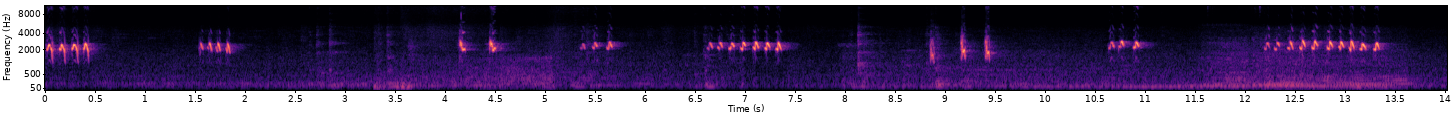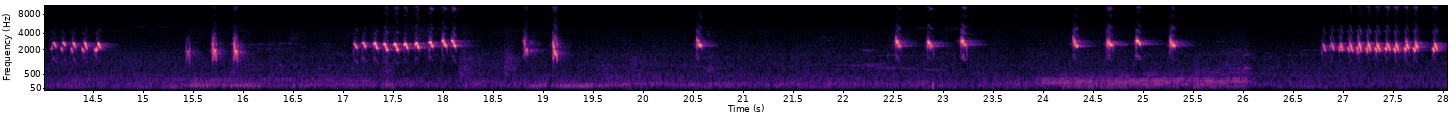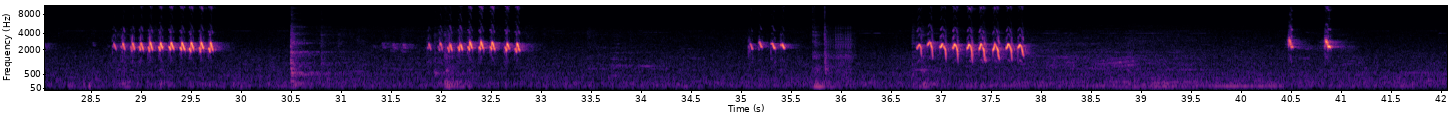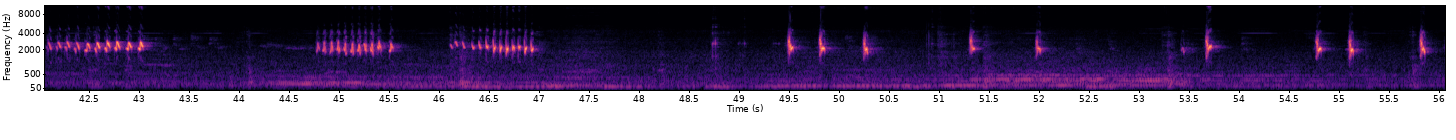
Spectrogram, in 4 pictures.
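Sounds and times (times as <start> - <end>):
bird chirps: 0.0 - 0.8, 1.5 - 2.1, 4.1 - 4.7, 5.3 - 5.9, 6.6 - 9.9, 10.6 - 11.3, 12.1 - 19.3, 20.5 - 20.8, 21.8 - 25.6, 26.8 - 30.0, 31.3 - 33.0, 35.0 - 35.6, 36.2 - 41.2, 41.8 - 47.8, 48.7 - 56.0
bulbul singing trilled phrases: 6.6 - 7.5, 10.6 - 11.2, 14.1 - 14.7, 42.0 - 47.1.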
